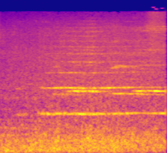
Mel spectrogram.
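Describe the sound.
Train pulling into Trier main station, a steady, dense rail rumble with thin, high wheel-squeal tones running through it. No voices are heard.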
